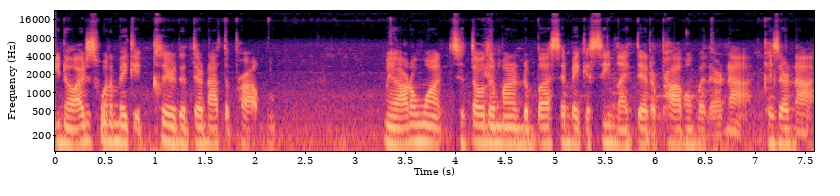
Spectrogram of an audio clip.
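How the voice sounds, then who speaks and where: Monotone, flat intonation at a very fast pace. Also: man, fairly high pitch for a man. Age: 20s. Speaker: vlogger sharing personal testimony. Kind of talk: personal testimony monologue. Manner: halting, repeats words.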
